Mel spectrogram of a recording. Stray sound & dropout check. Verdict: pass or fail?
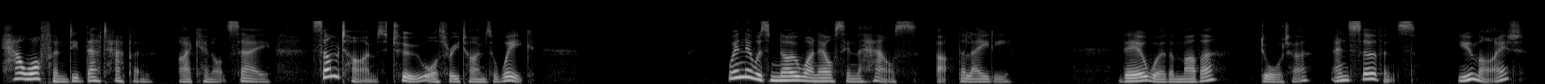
pass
